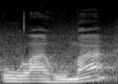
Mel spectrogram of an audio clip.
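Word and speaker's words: أولاهم: Namun ini kita tingkat dasar, cukup niteni saja lafadz ulahuma dan lafadz ulahum yang wawunya tetap dibaca panjang. Oke, lanjut. Itu yang lafadz ulahuma. Yang berikutnya lafadz ulahum. Ulahum, u-nya tetap dibaca panjang. Jadi ulahum.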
